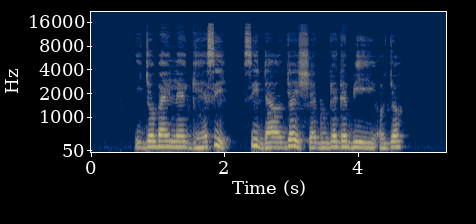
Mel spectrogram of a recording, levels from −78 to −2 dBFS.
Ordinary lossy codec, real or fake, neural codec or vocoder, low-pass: Opus, 32 kbps; real; none; 14.4 kHz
